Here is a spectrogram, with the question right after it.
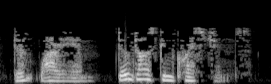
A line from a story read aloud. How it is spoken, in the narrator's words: whispered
